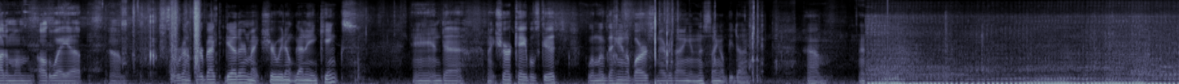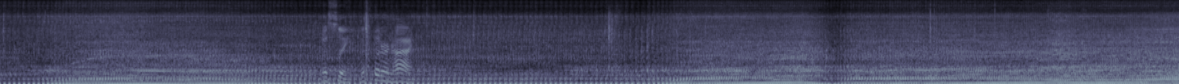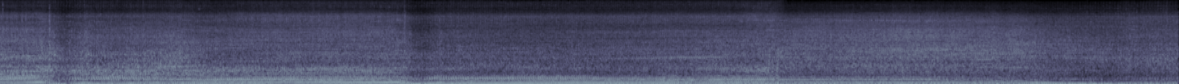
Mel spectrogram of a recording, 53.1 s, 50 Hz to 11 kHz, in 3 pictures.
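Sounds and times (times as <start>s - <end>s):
engine revving: 12.9s - 53.0s.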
